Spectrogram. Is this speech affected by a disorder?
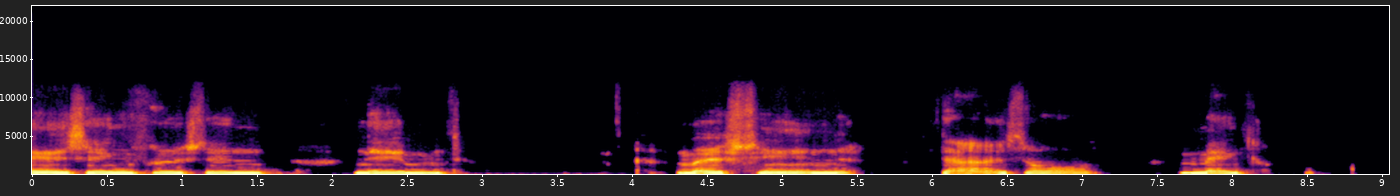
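Yes: ALS.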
